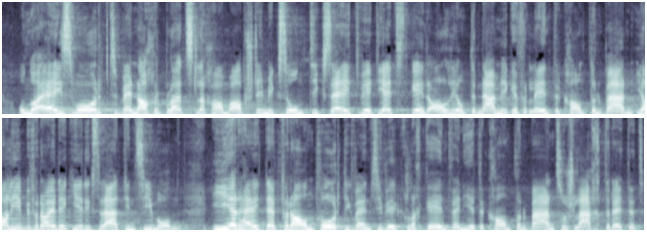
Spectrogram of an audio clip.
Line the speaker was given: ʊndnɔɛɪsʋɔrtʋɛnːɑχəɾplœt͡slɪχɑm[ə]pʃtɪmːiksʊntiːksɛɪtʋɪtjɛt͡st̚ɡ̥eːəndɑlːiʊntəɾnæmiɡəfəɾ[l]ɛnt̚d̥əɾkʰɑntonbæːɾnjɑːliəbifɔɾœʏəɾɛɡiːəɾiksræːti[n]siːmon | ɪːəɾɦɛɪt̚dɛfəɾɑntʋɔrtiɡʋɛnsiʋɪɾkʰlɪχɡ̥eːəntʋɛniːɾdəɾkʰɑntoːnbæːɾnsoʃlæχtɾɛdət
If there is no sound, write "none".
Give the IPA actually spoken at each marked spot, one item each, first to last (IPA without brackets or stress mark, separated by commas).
ɑ, l, n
